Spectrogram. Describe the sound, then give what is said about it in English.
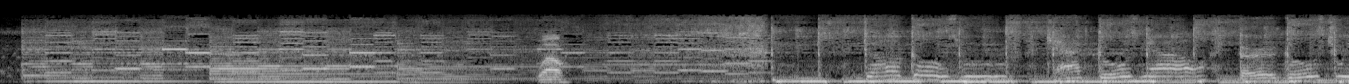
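A pop song plays continuously from a cylindrical mini Bluetooth speaker about 2 inches long and 2 inches wide, read from its built-in micro SD card slot; a male voice sings steadily over sustained synth chords and a bouncy beat, fairly loud. “What you're hearing there is music right off of the micro SD card slot that's built right in.”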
